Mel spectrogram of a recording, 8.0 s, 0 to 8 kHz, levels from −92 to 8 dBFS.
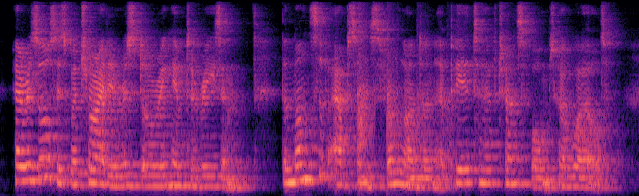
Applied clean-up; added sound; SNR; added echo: neural separator model SepFormer DNS4.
